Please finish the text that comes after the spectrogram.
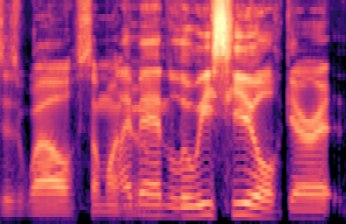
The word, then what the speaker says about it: Gil: well someone man Luis heel Garrett pronounce it no no G they say the G is like an H Luis heel has been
